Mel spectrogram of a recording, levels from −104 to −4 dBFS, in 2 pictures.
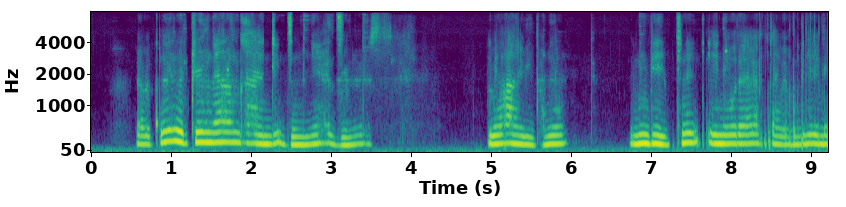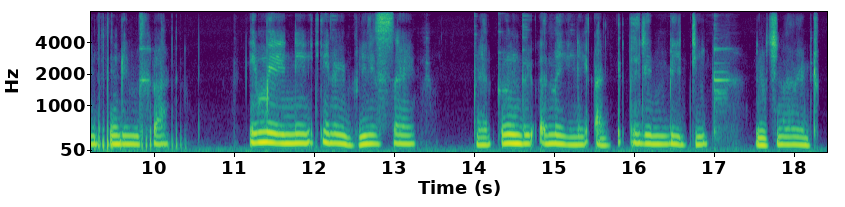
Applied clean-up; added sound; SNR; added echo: neural diffusion model UNIVERSE++.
